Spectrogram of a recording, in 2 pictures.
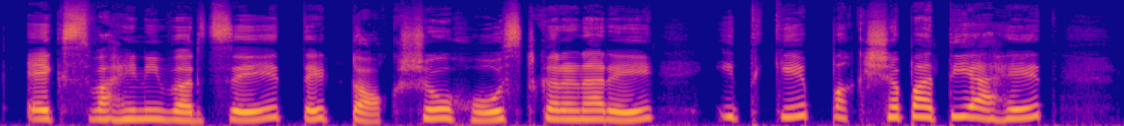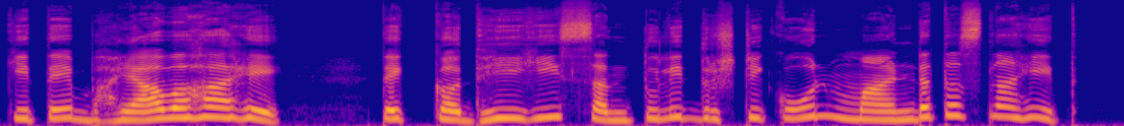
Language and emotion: Marathi, disgusted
